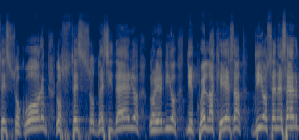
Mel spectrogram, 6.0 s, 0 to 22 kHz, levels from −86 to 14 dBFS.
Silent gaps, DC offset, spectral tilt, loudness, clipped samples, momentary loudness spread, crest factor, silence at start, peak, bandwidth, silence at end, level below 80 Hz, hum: none; under 0.1%; -3.5 dB/octave; -32 LUFS; under 0.1%; 7 LU; 20 dB; 0 s; -14 dBFS; 16 kHz; 0 s; -60 dBFS; none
